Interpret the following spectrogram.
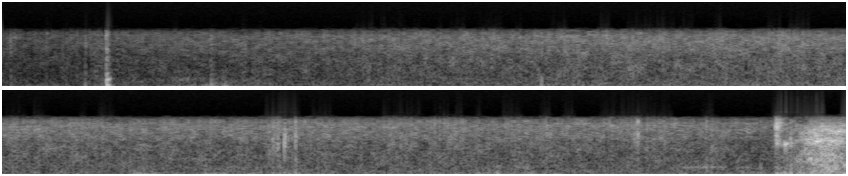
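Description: Steady rumbling background noise picked up by an open microphone, with a few faint clicks, the first about half a second in.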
